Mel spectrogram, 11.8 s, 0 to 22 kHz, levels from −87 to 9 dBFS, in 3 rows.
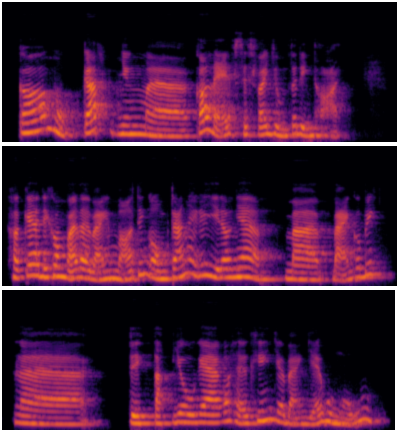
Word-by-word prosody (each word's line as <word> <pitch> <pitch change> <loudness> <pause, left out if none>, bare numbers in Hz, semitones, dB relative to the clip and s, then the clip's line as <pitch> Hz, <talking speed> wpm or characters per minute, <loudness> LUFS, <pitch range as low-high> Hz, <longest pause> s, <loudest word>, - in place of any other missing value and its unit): Có 290 +6 +3
một 310 - -1 0.2
cách 270 +1 +7 0.2
nhưng 240 0 0
mà 180 -4 +1
có - - +6
lẽ 220 - +1
sẽ 225 -1 -5
phải 215 +2 +2
dùng 220 -5 -1
tới 235 - -4
điện 200 -3 -1
thoại. 195 -1 -6 0.6
Thật 245 -3 +1
ra 310 0 +4
thì 260 - +2
không 290 -1 +3
phải 225 -1 +4
là 250 -2 +4
bạn 215 +3 +1
mở 210 +1 0
tiếng 340 - -2
ồn 220 -5 +1
trắng 255 +5 +2
hay 365 -3 -3
cái 315 +1 -1
gì 255 - +1
đâu 250 +1 +2
nha, 255 -7 +1
mà 190 -3 +1
bạn 200 - 0
có 260 - -5
biết 330 +5 -3 0.3
là 180 -5 -2 0.4
tiệc 205 -2 +4
tập 205 - +1 0.2
yoga 225 -1 +1
có 265 - -2
thể 205 -7 -3
khiến 270 +9 0
cho 240 - -2
bạn 180 -3 -5
dễ 180 +6 -4
buồn 250 -5 0
ngủ 200 +6 -5
hông? 275 -4 -6
225 Hz, 235 wpm, -23 LUFS, 200-265 Hz, 0.6 s, cách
